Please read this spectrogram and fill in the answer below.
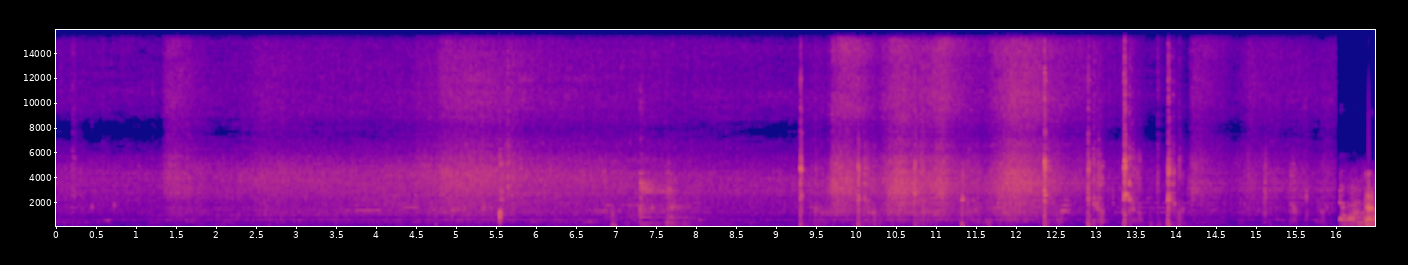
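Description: Spice and onion paste frying in oil in a steel kadai, sizzling steadily. From about halfway through, a metal ladle stirs it, with a run of sharp scrapes and knocks against the pan.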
